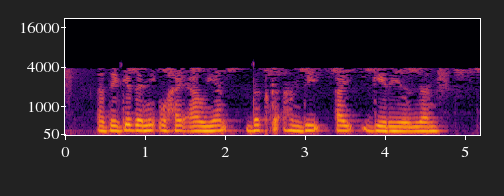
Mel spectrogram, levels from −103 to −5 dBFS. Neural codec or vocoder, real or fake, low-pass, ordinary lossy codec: none; real; 19.8 kHz; AAC, 16 kbps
